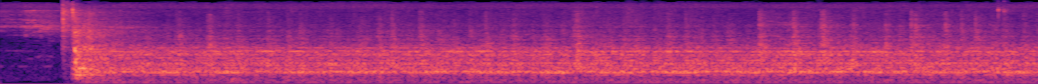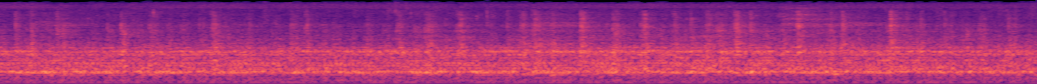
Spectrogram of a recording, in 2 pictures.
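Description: Metal lathe switched on about a third of a second in, then running steadily with a gear whine and fine irregular ticking as a hand-repaired tap, lubricated with oil, is run slowly into the spinning workpiece to cut a thread.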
